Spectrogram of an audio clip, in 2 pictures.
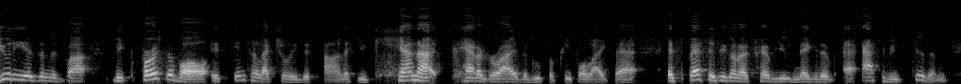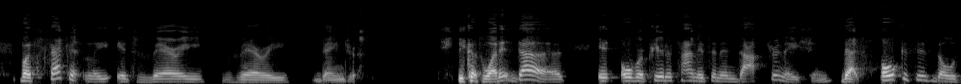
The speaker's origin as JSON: {"language": "English", "region": "California", "country": "United States", "tie": "born or raised there", "said": "I'm from California. We live in North Carolina now. I grew up, I was there from a little kid"}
